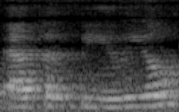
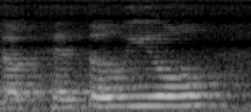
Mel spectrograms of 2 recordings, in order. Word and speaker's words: epithelial: a little bit weird, so epithelial is how you pronounce this top one, so epithelial. I know it looks like epithelial, it's not how you say it, so don't say it like that. So epithelial, so be careful with that one.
